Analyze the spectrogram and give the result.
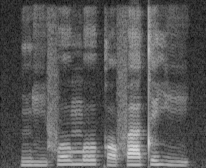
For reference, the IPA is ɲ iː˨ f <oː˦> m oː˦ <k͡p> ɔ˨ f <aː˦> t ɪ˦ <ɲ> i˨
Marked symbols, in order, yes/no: yes, no, yes, no

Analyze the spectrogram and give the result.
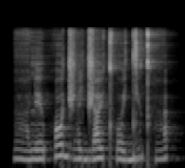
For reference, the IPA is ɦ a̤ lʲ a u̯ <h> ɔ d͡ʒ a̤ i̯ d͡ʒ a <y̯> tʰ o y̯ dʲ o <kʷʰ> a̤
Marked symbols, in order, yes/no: yes, yes, no

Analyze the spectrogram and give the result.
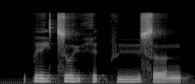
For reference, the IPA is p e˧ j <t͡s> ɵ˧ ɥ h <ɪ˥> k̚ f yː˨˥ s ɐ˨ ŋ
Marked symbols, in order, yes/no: yes, no

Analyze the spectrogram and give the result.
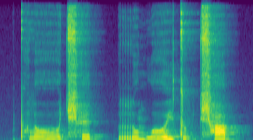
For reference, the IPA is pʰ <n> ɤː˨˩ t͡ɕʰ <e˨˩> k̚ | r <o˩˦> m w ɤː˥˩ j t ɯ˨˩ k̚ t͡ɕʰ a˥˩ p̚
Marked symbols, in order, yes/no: no, yes, no

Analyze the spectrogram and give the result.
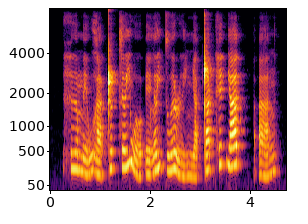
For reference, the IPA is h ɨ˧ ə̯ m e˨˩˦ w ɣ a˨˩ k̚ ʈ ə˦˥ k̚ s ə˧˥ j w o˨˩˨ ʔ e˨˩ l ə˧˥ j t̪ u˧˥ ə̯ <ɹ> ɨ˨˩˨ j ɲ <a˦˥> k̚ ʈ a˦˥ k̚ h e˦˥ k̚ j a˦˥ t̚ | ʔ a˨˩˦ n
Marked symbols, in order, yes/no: yes, no

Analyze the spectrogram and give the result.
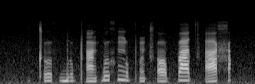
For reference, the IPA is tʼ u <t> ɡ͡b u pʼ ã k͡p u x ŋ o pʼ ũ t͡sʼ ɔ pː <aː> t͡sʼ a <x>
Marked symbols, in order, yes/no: no, yes, yes

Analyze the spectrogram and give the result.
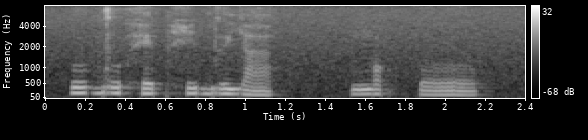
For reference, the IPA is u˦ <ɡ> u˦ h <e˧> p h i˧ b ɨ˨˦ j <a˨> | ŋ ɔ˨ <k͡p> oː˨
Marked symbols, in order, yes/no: yes, yes, yes, yes

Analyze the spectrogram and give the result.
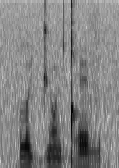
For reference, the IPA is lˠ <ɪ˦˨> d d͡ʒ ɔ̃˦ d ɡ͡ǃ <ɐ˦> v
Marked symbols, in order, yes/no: no, no

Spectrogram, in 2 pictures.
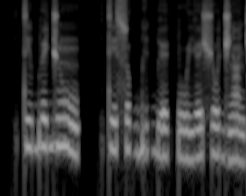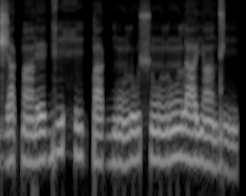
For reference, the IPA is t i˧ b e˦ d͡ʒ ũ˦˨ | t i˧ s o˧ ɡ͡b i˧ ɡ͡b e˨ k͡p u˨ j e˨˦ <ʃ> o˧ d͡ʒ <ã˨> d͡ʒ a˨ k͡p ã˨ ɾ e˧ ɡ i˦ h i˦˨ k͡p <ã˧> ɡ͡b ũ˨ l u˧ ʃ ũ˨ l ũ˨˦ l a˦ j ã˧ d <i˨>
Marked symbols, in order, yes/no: yes, yes, no, yes

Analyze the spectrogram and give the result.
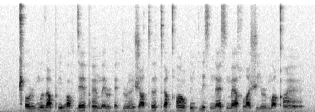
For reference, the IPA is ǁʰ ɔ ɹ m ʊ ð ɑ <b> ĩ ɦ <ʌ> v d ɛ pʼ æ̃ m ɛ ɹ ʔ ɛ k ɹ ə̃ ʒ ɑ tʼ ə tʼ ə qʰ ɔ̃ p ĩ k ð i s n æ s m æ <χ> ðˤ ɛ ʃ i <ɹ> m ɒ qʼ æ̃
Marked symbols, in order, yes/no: no, no, yes, yes

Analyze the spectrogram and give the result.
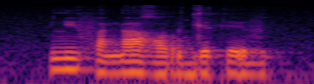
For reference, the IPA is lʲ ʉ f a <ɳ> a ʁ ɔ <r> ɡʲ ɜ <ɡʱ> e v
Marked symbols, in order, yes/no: no, yes, no

